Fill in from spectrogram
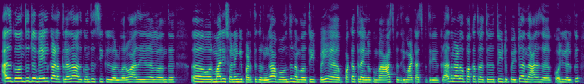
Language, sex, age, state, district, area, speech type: Tamil, female, 45-60, Tamil Nadu, Madurai, urban, spontaneous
